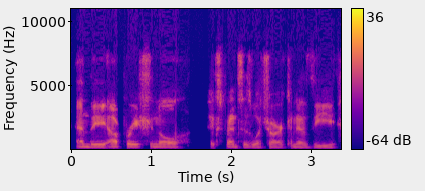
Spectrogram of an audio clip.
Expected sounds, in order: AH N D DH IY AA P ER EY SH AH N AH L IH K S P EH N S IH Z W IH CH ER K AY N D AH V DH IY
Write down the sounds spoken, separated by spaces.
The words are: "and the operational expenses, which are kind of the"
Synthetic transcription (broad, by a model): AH N DH IY AA P ER EY SH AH N L IH K S P EH N S IH Z W IH CH ER K AY N D AH V DH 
